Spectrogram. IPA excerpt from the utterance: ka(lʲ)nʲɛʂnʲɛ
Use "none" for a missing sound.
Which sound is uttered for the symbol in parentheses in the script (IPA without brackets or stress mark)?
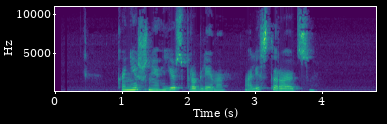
none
